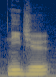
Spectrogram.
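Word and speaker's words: 二十: so nijusai remember that niju niju is how you say 20.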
